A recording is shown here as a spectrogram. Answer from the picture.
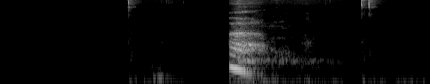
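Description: A person sighs, a drawn-out voiced breath falling in pitch about three and a half seconds in, heard over a video call whose audio cuts to dead silence between sounds. Brief clicks come about two seconds in and near the end.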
